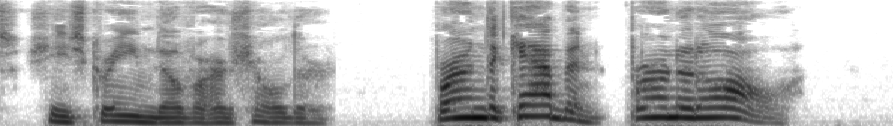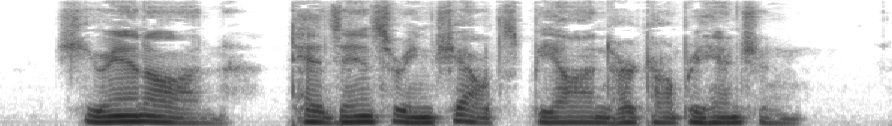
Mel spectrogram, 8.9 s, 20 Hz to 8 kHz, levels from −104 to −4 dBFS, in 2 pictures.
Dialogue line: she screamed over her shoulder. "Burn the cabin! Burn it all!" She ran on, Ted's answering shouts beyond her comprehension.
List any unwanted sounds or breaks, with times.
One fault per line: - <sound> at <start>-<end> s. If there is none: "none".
none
